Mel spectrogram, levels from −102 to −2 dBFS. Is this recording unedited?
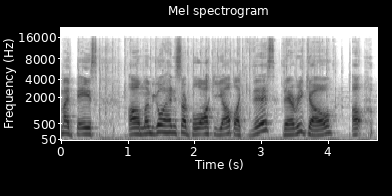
no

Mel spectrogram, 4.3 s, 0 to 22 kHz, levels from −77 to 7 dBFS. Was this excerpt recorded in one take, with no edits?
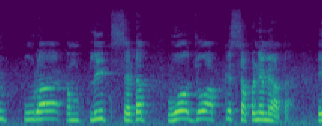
no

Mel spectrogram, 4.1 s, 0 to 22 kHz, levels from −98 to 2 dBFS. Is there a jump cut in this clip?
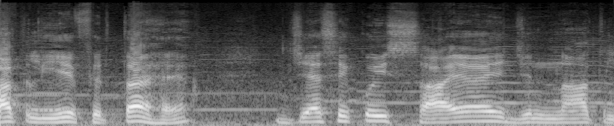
no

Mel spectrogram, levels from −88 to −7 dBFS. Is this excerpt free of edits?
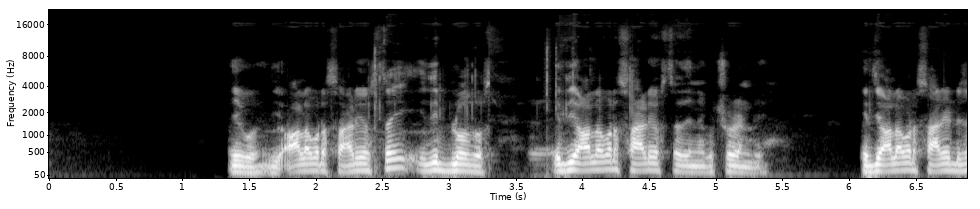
no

